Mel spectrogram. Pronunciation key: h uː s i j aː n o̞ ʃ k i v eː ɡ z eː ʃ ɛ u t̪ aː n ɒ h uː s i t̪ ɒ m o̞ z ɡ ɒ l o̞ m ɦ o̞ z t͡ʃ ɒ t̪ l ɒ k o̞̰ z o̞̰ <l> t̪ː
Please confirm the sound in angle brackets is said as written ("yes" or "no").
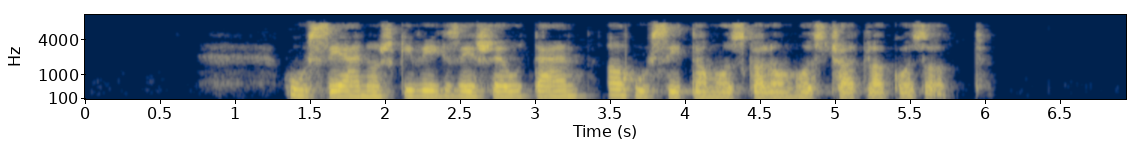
no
